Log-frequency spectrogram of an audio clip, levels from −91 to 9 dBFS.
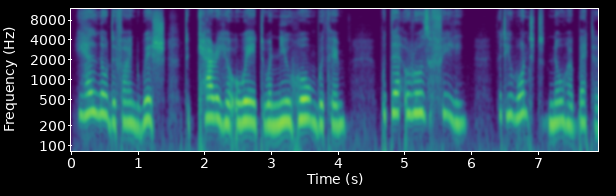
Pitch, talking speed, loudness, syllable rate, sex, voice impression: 245 Hz, 205 wpm, -18 LUFS, 5.7 syllables/s, female, very feminine, very young, very thin, slightly relaxed, weak, dark, very soft, very clear, fluent, slightly raspy, very cute, very intellectual, refreshing, very sincere, very calm, very friendly, very reassuring, very unique, very elegant, slightly wild, very sweet, lively, very kind, slightly intense, slightly sharp, slightly modest, very light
